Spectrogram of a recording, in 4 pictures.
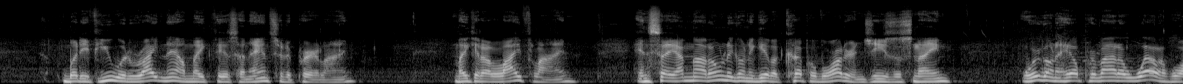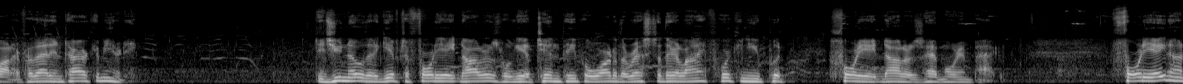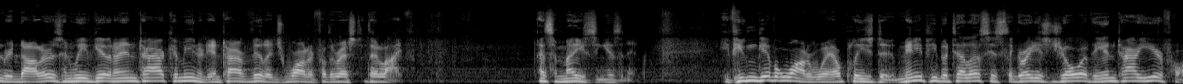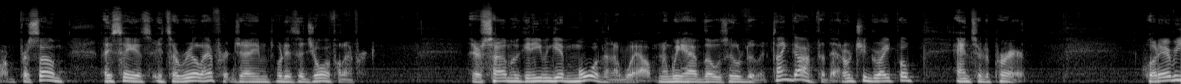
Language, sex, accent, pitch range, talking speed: English, male, American, 125-160 Hz, 205 wpm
